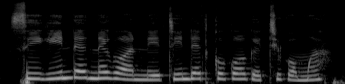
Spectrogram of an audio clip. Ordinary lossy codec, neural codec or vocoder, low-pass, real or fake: none; none; none; real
